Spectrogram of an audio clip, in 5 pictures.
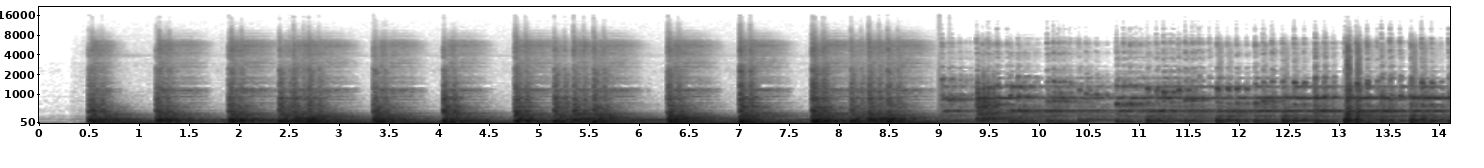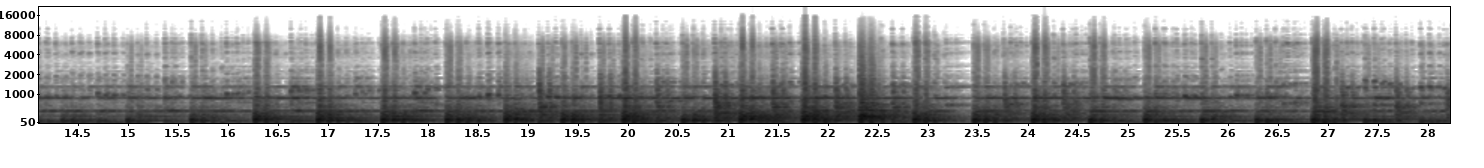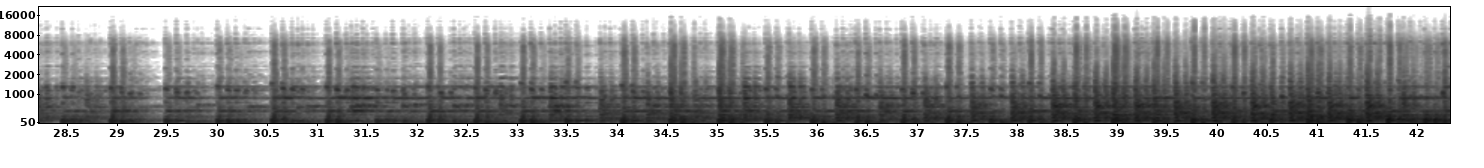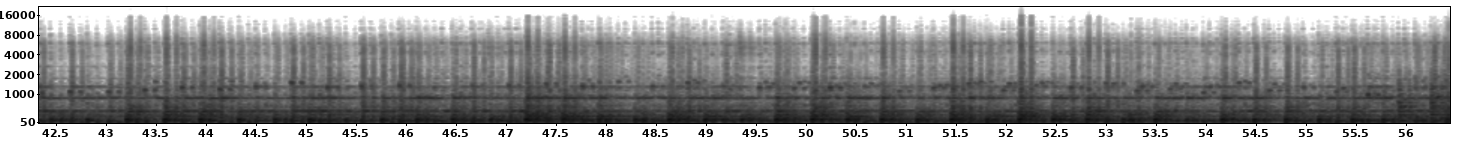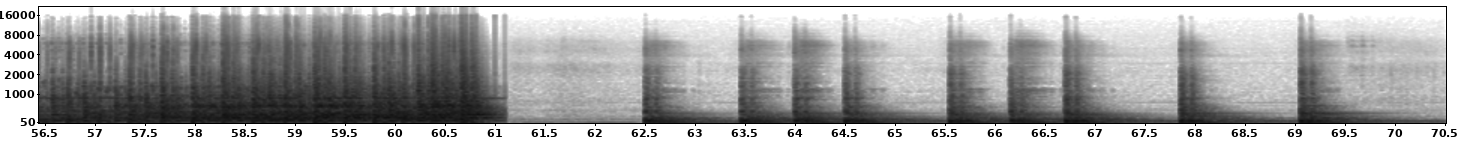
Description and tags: Stress. Your pulse is rising.
Modified 15" drum and modified drumsticks. Capacitance mic. Creative Soundblast PCI Platinum.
